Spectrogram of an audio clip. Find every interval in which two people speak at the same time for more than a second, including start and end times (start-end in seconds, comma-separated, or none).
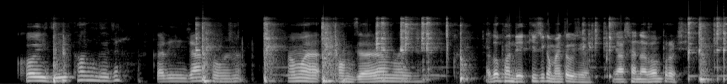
none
